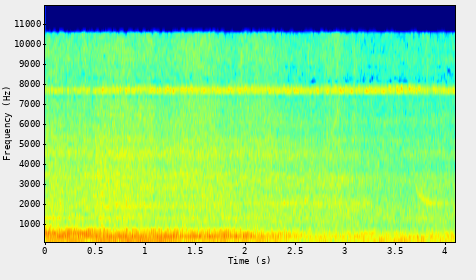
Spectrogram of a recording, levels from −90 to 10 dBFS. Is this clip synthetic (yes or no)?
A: no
